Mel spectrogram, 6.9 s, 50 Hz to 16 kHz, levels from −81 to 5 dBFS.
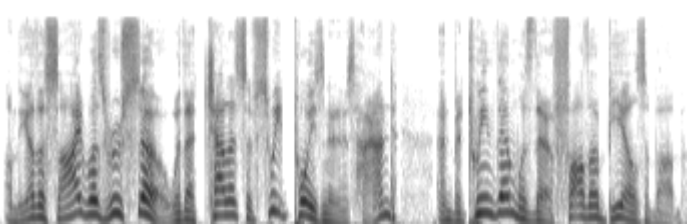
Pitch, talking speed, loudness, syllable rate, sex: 160 Hz, 190 wpm, -22 LUFS, 4.9 syllables/s, male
